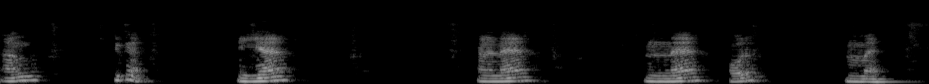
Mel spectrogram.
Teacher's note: य ण न और म इनका जो उच्चारण स्थान होता है वह क्या होता है नासिक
